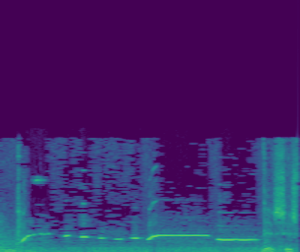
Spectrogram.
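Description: A short whistled tune: a rising swoop, then a quick run of short notes, then two held notes, the last one lower.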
